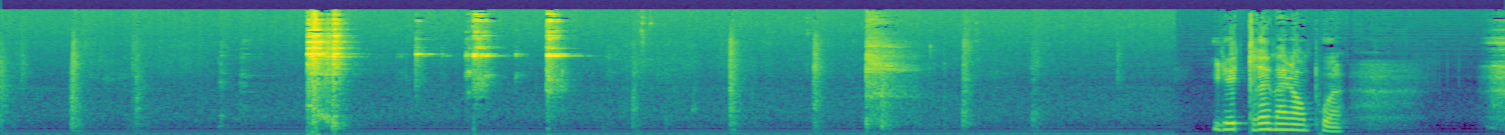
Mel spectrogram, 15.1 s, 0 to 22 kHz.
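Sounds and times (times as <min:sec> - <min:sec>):
dishes and cutlery clinking as a man prepares breakfast: 0:02.3 - 0:05.9
speech: 0:12.2 - 0:13.5.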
